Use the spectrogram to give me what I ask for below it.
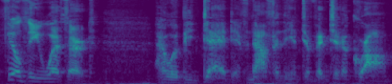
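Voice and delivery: hammed-up fantasy warrior; Conan's voice. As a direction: spit the insult, then declaim solemnly. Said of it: "this is the voice I hear in my head".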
